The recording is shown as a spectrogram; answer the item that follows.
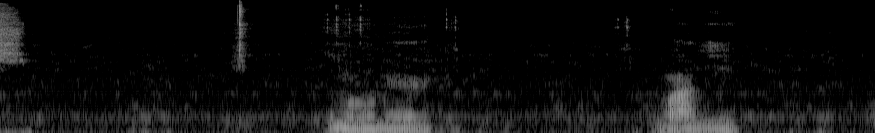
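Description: A few faint, sharp computer mouse clicks spread through near silence, with two short low murmurs of a man's voice between them.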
